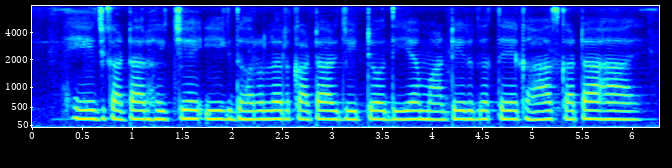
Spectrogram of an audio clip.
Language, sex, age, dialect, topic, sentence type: Bengali, male, 36-40, Jharkhandi, agriculture, statement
